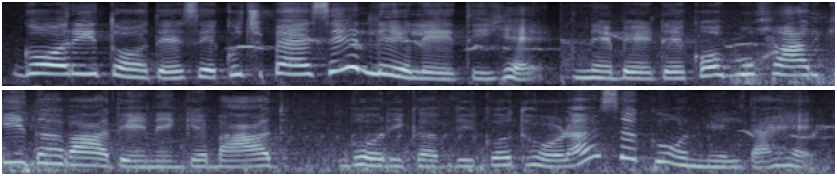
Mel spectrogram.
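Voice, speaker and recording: Woman narrating a kids cartoon tale, unhurried, lots of up and down, noisy background. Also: fairly high pitch, lively intonation. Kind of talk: scripted children's story narration.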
